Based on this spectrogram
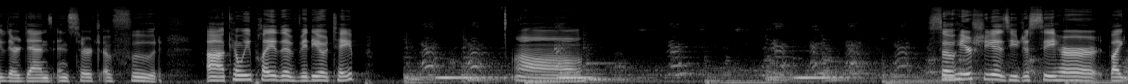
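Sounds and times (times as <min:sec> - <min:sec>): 
speech: 0:00.0 - 0:04.4, 0:05.1 - 0:06.2, 0:09.3 - 0:11.2
excited dogs barking and yipping: 0:04.1 - 0:10.8.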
